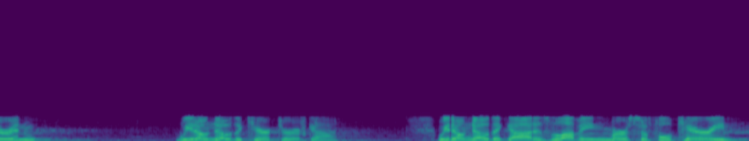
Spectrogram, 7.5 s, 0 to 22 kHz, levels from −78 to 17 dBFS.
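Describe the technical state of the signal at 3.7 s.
At 3.7 s the speech is still passing through the iLBC codec that shapes the whole clip. Each 20 ms frame's excitation is coded independently, which fits the 15.2 kbps mode. Nothing above 4 kHz survives, leaving the speech dull, rough and plainly synthetic.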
